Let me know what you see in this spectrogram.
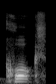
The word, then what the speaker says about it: quark: And he found a reference in James Joyce's Finnegan's Wake, which is the line, three quarks for Muster Mark, which makes you think it should be pronounced quark, and most people do think it should be pronounced quark, but he had this weird, complicated justification why it could still be pronounced quark, even though it looks like it's meant to rhyme with the word mark.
